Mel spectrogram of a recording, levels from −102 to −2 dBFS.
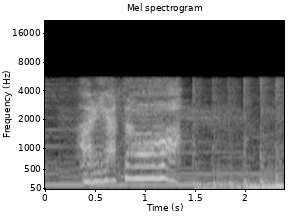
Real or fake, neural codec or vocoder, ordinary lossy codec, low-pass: fake; autoencoder, 48 kHz, 128 numbers a frame, DAC-VAE, trained on Japanese speech; none; 5.4 kHz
